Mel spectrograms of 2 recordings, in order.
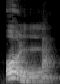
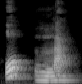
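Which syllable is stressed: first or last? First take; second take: first; last. First: The stress is on the first syllable. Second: The stress is on the last syllable. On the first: This is the Spanish word. "A sílaba mais forte está no O" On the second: This is the Portuguese word. "Em português, a gente fala olá"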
